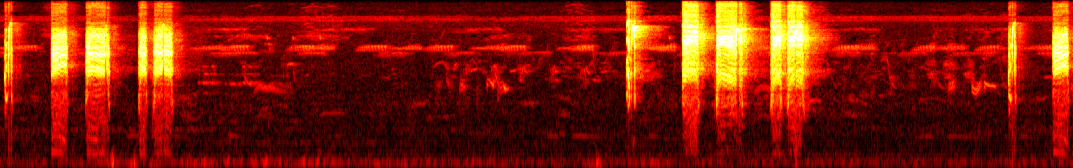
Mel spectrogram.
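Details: Grey francolin (teetar) call used to train captive birds and prompt them to sing, loud, harsh, ringing notes in quick bursts of three or four, in phrases separated by pauses, over a faint steady high hum.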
